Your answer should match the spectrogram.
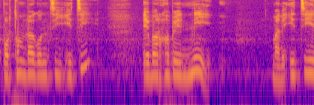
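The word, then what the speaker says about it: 二: নি মানে উচ্চারণটা হবে নি।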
